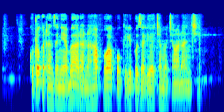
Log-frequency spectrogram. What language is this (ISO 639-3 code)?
swa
